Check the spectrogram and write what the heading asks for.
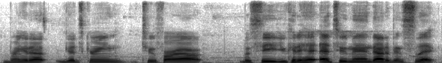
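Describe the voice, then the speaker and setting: A man's voice: mid-range voice, steady tone, normal speed, darkish tone, clean tone. A man coaching a youth basketball team, breaking down game film for his players in a blunt, instructive way and repeating key points.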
